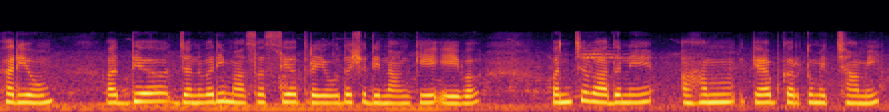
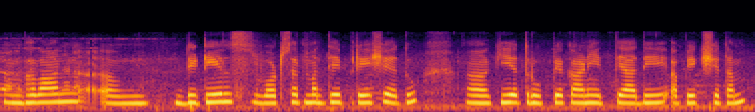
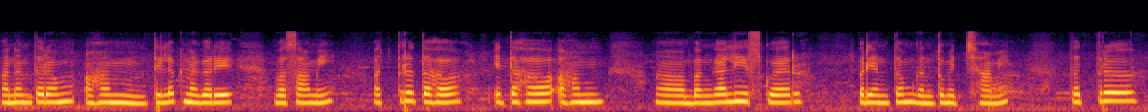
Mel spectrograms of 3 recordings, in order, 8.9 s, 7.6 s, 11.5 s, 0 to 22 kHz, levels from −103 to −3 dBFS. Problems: constant background noise, background conversations at intervals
